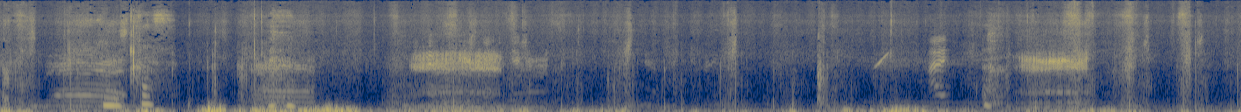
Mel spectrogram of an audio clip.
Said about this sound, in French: Bon ben voilà, c'était un troupeau de moutons un troupeau de moutons qui était emmené à son enclos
